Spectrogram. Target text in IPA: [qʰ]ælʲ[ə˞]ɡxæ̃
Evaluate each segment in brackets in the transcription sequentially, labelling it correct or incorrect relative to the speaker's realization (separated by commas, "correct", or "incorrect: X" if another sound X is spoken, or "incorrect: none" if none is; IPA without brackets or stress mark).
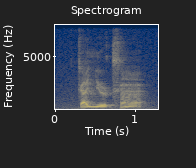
incorrect: k, correct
